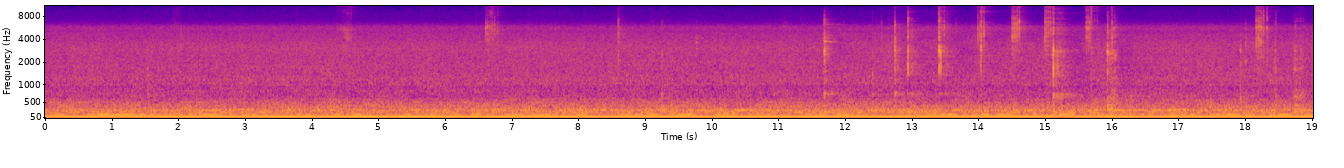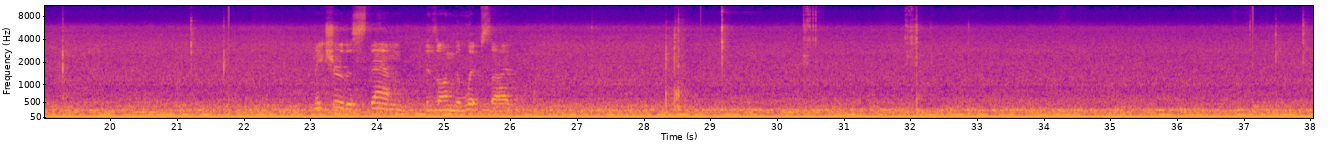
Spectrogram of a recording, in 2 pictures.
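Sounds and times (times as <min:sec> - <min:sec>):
steady low hum: 0:00.0 - 0:38.0
socket ratchet clicking: 0:13.4 - 0:15.8, 0:18.1 - 0:18.5, 0:30.4 - 0:30.7.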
